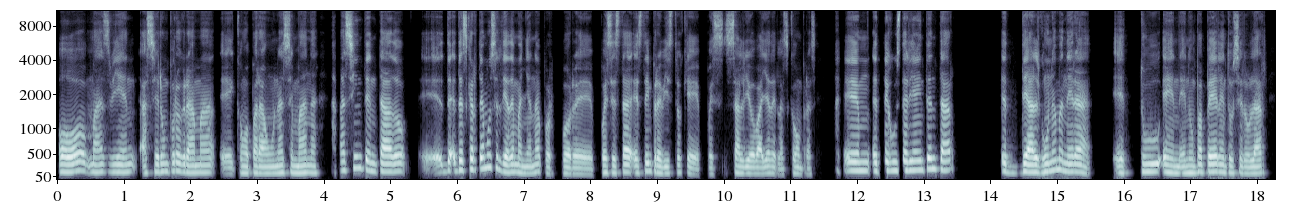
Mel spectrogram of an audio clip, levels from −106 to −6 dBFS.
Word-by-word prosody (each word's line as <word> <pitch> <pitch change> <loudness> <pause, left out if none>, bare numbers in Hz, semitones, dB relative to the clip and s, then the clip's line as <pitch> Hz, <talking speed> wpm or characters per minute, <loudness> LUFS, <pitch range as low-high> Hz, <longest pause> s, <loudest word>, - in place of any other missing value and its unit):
o 150 +4 +5
más 145 +1 -3
bien, 150 +1 -2
hacer 135 +3 0
un 155 - -3
programa, 140 -4 0
eh, 115 -1 -6
como 130 -2 -3
para 130 -2 +1
una 125 +2 0
semana. 135 0 -1 0.3
¿Has 175 +2 +2
intentado? 160 -7 +2 0.2
eh, 430 -1 -3
de - - +2
descartemos 205 +6 +2
el 215 - -2
día 150 -3 +4
de 150 - +3
mañana, 135 +1 -1
por 120 -6 -6
por, 120 -2 0
eh, 110 -2 0
pues, 140 0 -1
esta 135 +2 +3
este 135 +4 -2
imprevisto 135 -3 -1
que, 110 -7 -3
pues, 115 -1 -6
salió, 125 -3 0
vaya, 120 +2 +1
de 125 - -4
las 105 0 -9
compras. 110 -3 -7 0.4
Em, 175 0 +2
eh, 165 - +1
¿te 175 - 0
gustaría 175 +1 +1
intentar, 185 -1 +2 0.7
eh, 160 - +2
de 130 +3 +2
alguna 145 +5 +4
manera, 155 - +1 0.3
eh, 130 0 -3
tú 155 0 +2
en 135 -3 +1
en 125 +2 -1
un 130 - -1
papel, 150 0 +3
en 145 -2 0
tu 135 -1 -2
celular, 125 0 -1
145 Hz, 170 wpm, -23 LUFS, 130-160 Hz, 0.7 s, o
